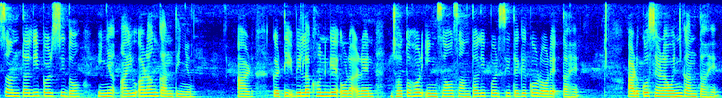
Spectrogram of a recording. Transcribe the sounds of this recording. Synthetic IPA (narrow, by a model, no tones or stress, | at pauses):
sant̪alipəɾsid̪ɔiɲəajuʔaɽaŋkant̪iɲə | aɽkəʈiʔbilakʰɔnɡɛʔɔɽa̰ʔɾɛnd͡ʒʱɔt̪ɔɦɔɽiɲsãwsant̪alipəɾsit̪ɛɡɛkɔɾɔɾɛʔt̪aɦɛ̃ | aɽkɔsɛɽ̃awəɲkant̪aɦɛ̃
